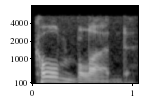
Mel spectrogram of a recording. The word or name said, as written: coldblood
